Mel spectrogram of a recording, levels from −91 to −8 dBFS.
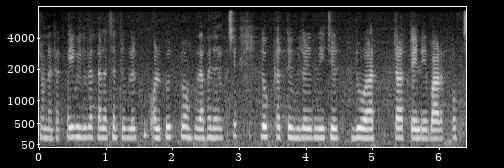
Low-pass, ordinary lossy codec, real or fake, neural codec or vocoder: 7.2 kHz; none; fake; codec, 16 kHz in and 24 kHz out, 0.8 kbps, FocalCodec, streaming, 65536 codes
